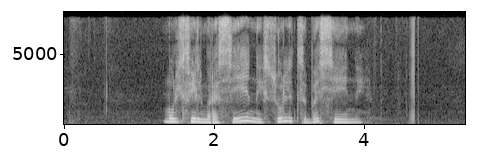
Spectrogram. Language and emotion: Russian, neutral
